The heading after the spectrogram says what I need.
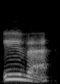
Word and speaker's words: Ove: Yes, I know, a lot of people have said it's meant to be pronounced Uva.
